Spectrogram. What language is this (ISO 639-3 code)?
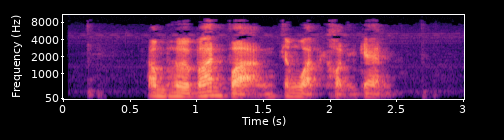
tha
